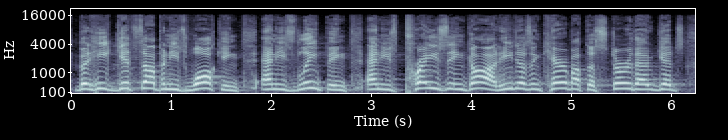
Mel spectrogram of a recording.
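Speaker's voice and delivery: normal talking voice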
